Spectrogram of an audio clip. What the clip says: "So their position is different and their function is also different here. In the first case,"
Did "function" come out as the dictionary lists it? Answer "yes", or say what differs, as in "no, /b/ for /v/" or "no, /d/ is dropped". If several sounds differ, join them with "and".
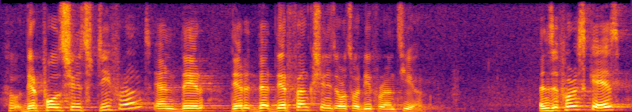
yes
